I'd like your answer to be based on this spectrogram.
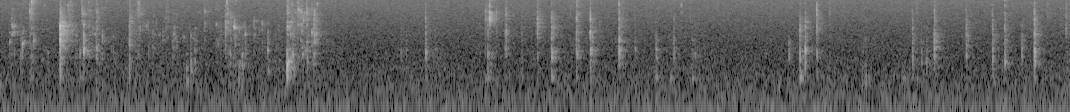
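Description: A hollow white plastic sports bottle with a black cap is turned in the hands and tapped with fingertips and metal rings. Quiet, short, dry clicks and ticks come at an uneven pace, some bright and sharp, over a low, soft background rumble.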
